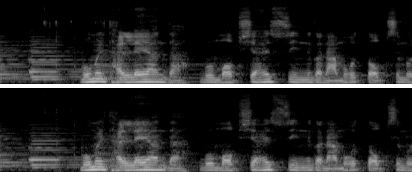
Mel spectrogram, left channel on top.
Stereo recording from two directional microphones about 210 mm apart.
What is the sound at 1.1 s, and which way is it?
Speech, 50° left (ahead or behind).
